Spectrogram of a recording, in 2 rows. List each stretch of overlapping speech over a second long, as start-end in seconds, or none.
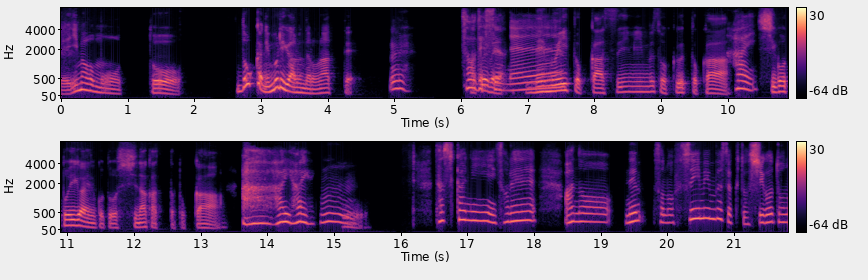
6.3-7.6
